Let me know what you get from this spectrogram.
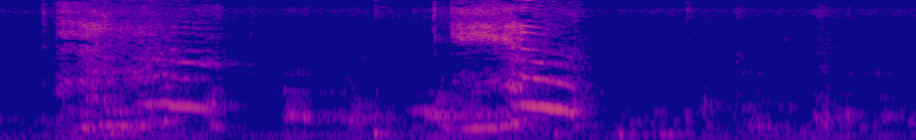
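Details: Stray Egyptian cat, mother or kitten, inside an apartment while the pair explores after a meal; two high, drawn-out meows, each falling in pitch and under a second long, separated by quiet shuffling.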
